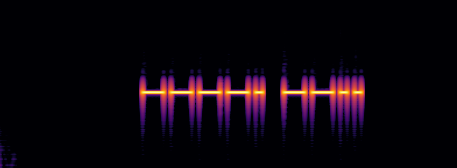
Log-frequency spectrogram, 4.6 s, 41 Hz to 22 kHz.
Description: Morse code, heard as a keyed tone, about 17 wpm, 700 Hz. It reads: 9Z
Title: Single-Letter Single-Number 17wpm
